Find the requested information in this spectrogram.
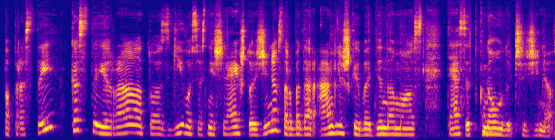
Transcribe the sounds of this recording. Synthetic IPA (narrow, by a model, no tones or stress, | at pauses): pɐpɾɐst̪ɐɪkɐst̪ɐɪiːɾɐt̪oːsɡʲiːʋoːsʲoːsnʲɛɪʃʲɾʲɛɪkʃt̪oːsʒʲɪnʲoːsɐrbɐd̪ɐrɐŋɡlʲɪʃkɐɪʋɐd̪ʲɪnɐmoːstʲæːsʲeːt̪knɐʊlʲˠʊt͡ʃʲʒʲɪnʲo̰ːs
